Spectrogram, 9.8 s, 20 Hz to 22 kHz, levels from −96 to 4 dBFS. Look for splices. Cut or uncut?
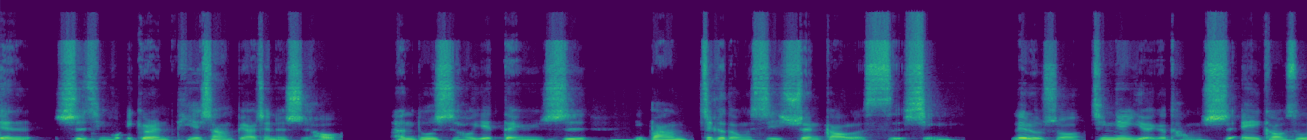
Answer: uncut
